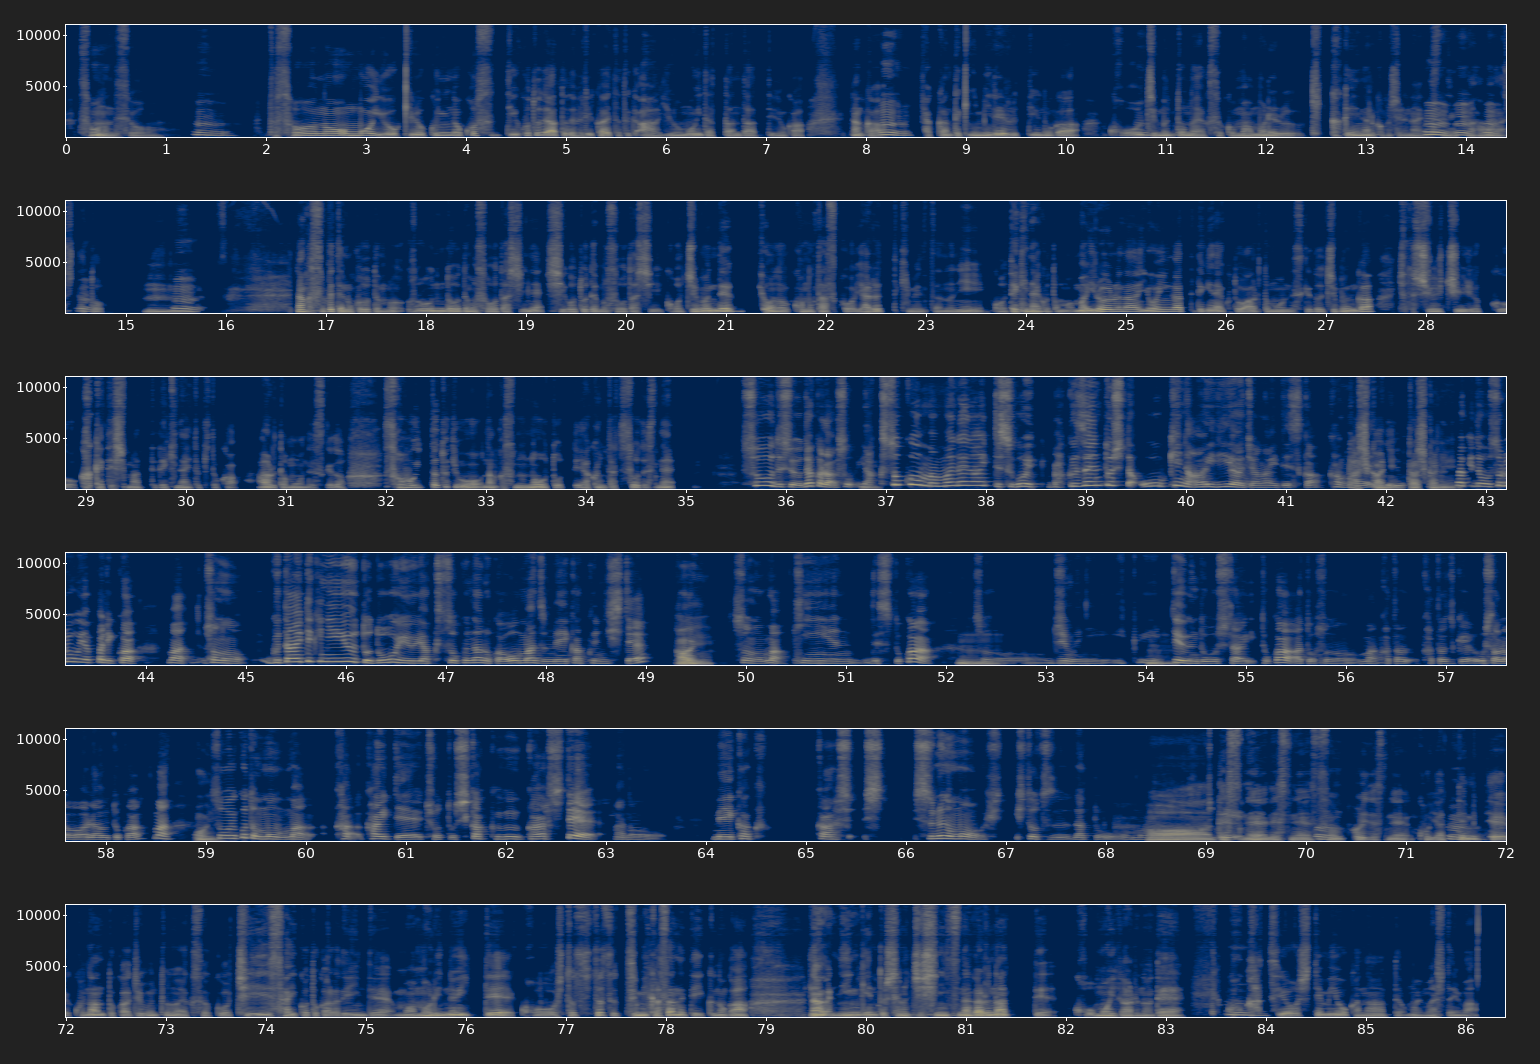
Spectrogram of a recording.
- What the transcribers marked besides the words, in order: other background noise
- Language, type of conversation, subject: Japanese, advice, 自分との約束を守れず、目標を最後までやり抜けないのはなぜですか？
